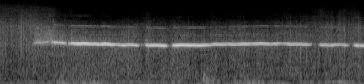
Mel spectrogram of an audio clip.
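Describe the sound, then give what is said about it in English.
A person whistles a slow, steady waltz melody, the pure tone gliding gently between notes with brief breaths, clear with no talking. “The … is my favorite.”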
